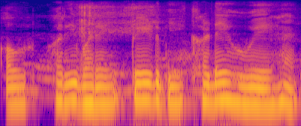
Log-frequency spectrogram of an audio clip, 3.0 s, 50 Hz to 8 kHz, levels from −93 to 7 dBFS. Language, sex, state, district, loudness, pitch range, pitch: Hindi, male, Uttar Pradesh, Saharanpur, -15 LUFS, 120-140 Hz, 125 Hz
